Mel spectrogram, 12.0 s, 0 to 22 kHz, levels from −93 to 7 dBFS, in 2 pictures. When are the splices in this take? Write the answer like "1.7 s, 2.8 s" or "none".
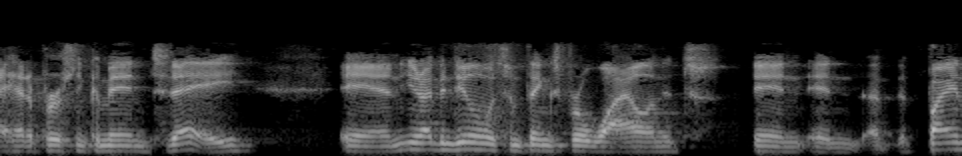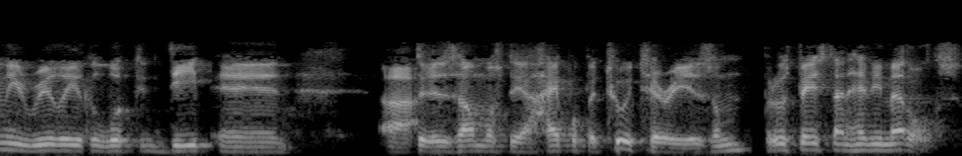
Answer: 0.9 s, 4.6 s, 5.7 s, 6.5 s, 7.3 s, 8.6 s, 9.2 s, 10.7 s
